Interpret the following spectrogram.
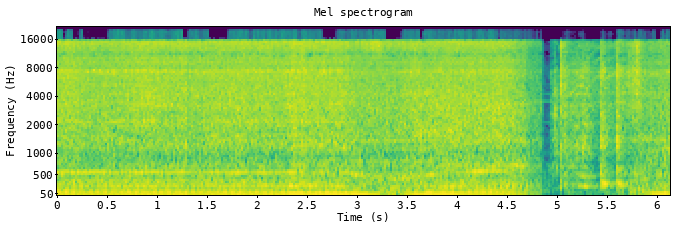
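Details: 2012–2018 Subaru Forester/Legacy/Outback 2.5L non-turbo after replacing the accessory belt, idler and tensioner: steady low idle with a smooth hum and no squeal or chirp from the belt drive.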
